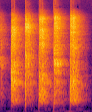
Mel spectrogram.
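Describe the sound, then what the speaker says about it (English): Five loud, close, sharp hand claps in an even rhythm, each with a short ringing tail and nothing behind them. "But yeah, this is probably one of the best submissions yet. Round of applause."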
